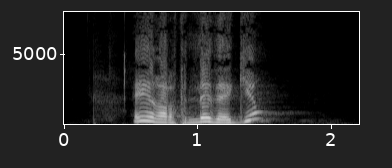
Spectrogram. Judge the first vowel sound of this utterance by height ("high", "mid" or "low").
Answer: low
